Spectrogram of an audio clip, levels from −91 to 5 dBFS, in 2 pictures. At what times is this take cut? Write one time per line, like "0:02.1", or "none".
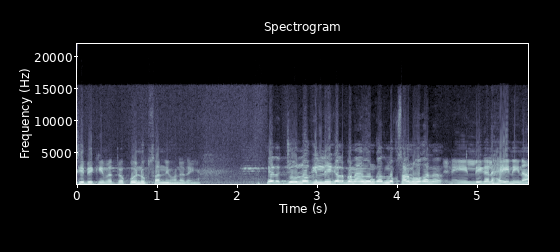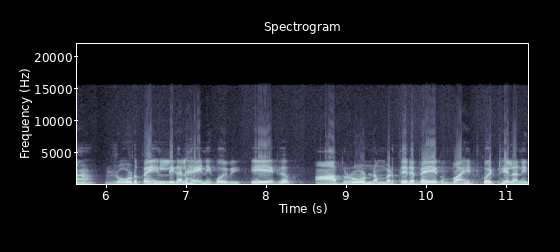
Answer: none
